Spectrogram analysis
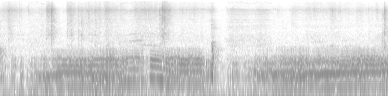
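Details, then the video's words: French Bulldog asleep and snoring, making rough, humming rattles on each breath. These come as a wavering, low growl-like drone with short breaks and a small soft click partway through. "French Bulldog Lady sleeps and snores"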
